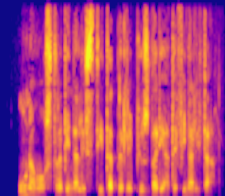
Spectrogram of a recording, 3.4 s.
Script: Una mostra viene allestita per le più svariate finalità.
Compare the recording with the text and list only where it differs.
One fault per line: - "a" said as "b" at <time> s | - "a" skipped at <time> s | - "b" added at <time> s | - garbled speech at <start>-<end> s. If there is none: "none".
none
